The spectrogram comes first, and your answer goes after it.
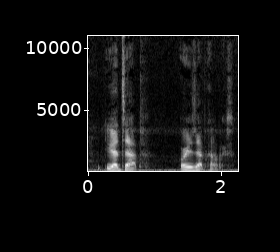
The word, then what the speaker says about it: Zapp: Don't say Zaps. It's Zapp. But if you can divide yourself, and you're here and in Manalapan, you're at Zaps.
